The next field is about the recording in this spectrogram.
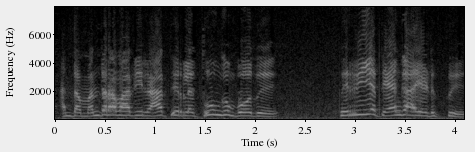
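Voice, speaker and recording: A man's voice: very high voice, normal speed, a loud crowd. An actor playing a bossy, scheming comic servant who bullies his sidekick in a film comedy.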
